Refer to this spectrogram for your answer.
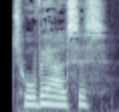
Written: toværelsers

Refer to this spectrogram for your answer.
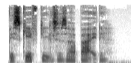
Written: beskæftigelsesarbejde

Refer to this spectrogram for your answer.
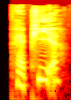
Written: papir

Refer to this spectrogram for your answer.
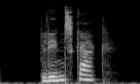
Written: blindskak

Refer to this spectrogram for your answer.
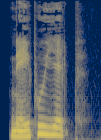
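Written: naboforhold

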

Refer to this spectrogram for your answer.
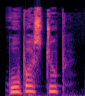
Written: rub

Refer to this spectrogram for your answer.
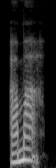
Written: amager

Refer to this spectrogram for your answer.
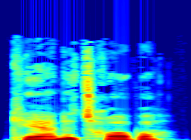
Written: KERNETROPPERS

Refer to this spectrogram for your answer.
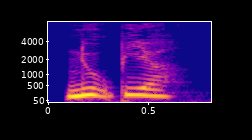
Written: nubier

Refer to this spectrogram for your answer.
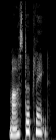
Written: masterplan

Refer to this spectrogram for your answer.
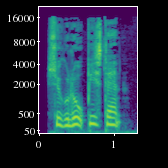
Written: psykologbistand

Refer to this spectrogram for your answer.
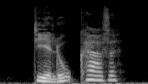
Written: dialogkaffe

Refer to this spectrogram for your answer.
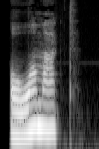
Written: overmagt

